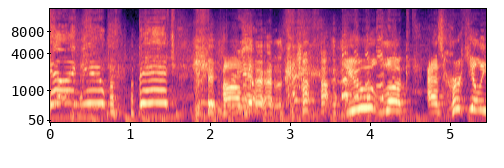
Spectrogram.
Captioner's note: hisses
